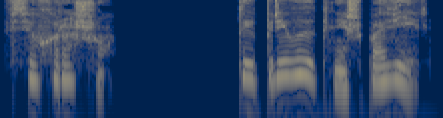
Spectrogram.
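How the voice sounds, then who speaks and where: A woman's voice: lowish voice, steady tone, normal speed, no room sound, clean studio sound, lightly acted. A woman voicing a kind, soothing queen mother in an audiobook. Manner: gentle, soothing.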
